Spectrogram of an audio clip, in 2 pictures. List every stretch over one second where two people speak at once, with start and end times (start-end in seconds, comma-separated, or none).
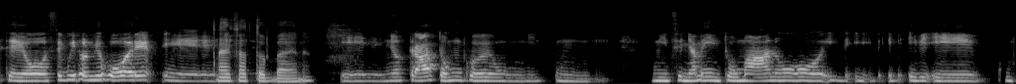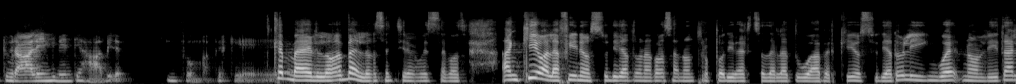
none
